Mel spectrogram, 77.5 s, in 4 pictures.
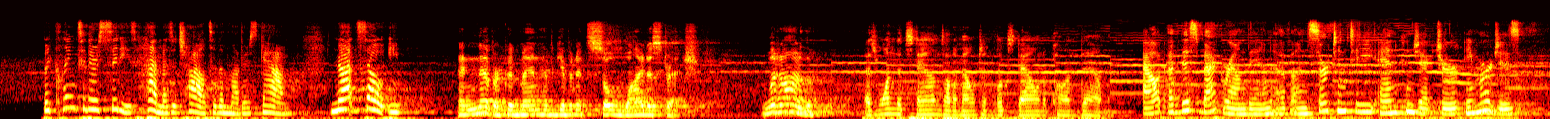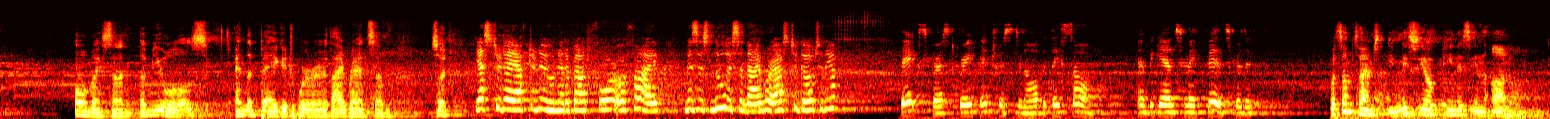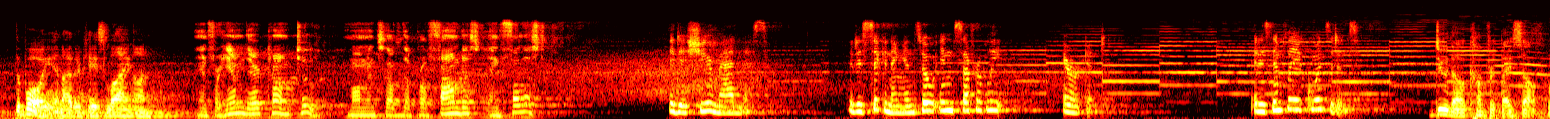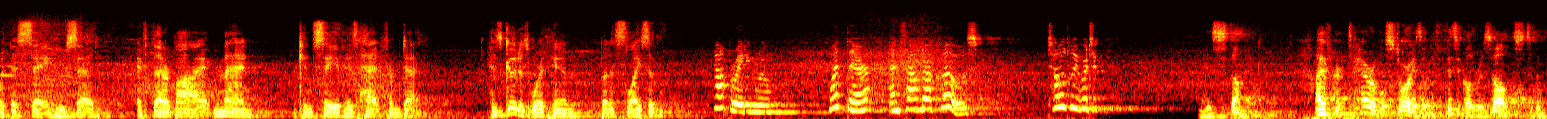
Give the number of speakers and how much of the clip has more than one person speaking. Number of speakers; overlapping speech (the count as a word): ten, no overlap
